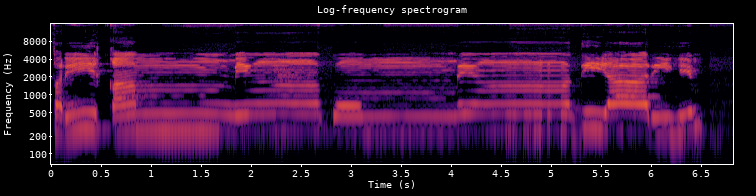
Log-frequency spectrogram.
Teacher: یہ میم مشدد ہے، اس کے اوپر غنہ کریں گے، اور اس کے ساتھ والی میم نون جو ہے وہ اس کے اوپر اخفا کریں گے.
